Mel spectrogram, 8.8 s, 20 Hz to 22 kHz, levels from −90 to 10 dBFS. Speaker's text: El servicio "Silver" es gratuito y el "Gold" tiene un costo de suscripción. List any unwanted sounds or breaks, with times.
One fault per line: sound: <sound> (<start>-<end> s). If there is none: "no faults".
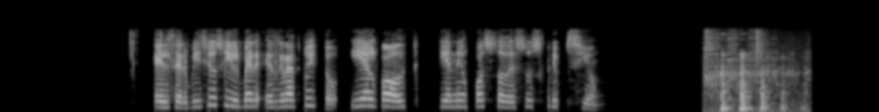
sound: laugh (7.0-8.1 s)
